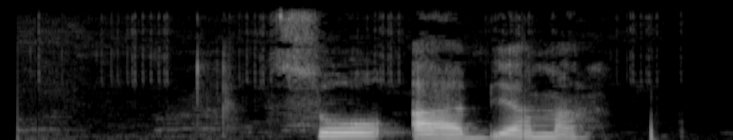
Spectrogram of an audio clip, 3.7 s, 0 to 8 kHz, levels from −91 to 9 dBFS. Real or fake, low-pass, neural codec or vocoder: real; 7.2 kHz; none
